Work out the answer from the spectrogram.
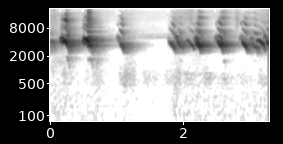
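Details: Colorful newly hatched baby chicks peeping: loud, high downward-sweeping peeps in quick bursts, a short pause, then a faster run of repeated peeps, with no other sounds.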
